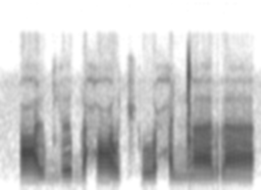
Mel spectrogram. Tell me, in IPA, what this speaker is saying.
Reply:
ʕ əː b j ə b ə ħ ʕ ɔ t͡ʃʼ o ħ i ŋ͡ǀ a r a

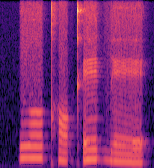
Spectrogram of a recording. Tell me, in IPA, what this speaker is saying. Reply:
w oː˦ kʰ ɔ˨ kʼ eː˦ ɡ͡b eː˨

